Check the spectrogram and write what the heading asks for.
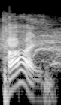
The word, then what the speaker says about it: Key: I worked with a gentleman whose last name was Key, and he pronounced it Kai.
